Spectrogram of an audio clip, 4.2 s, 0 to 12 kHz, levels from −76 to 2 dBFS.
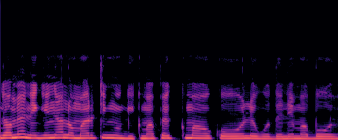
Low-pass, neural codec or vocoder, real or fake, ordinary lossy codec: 7.2 kHz; none; real; none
